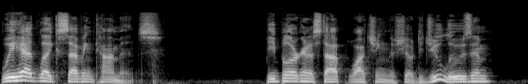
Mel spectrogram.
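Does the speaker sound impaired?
No.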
